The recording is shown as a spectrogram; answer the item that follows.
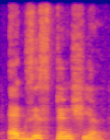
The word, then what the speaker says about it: existential: So here's the existential. Existential. So here this these three syllables are split into three parts. Okay, and here N is there, T is there, L is there. So the first of that will receive the stress.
